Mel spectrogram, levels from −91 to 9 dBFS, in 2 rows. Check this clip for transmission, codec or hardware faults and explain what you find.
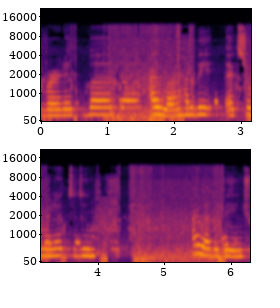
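Two faults recur through this speech: speech suppressed in double talk, and echo leak.

Speech suppressed in double talk, at 0.0–0.99 s, 2.1–3.06 s, 3.27–4.52 s and 5.89 s to the end: the voice dips by up to about 20 dB. This is likely an echo canceller ducking the talker while both sides speak.

Echo leak, at 1.17–1.48 s, 2.6–2.65 s, 3.22–3.27 s and 5.86–5.93 s: brief repeats trail the voice by about 430 ms, some 5 to 10 dB quieter. A loudspeaker's sound was likely not fully cancelled and was sent back.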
